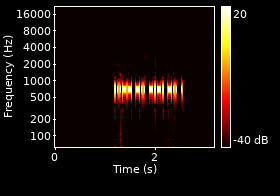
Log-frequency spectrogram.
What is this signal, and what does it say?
Morse code, heard as a keyed tone, about 44 wpm, 700 Hz. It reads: 3DCDE
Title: Code Groups - 5 Letter:Numbers - 45wpm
